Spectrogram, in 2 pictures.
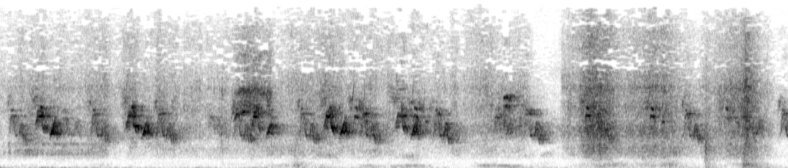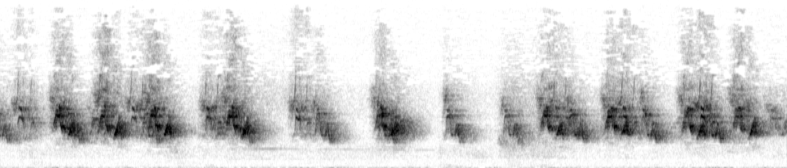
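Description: A bird chirping over and over, about two or three short high chirps a second, with a brief noise about four to five seconds in.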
